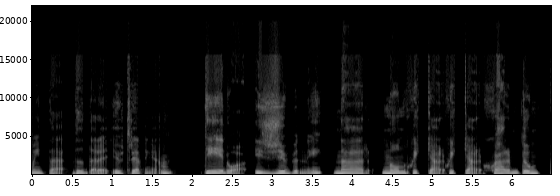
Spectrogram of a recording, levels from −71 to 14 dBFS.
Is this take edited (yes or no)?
yes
